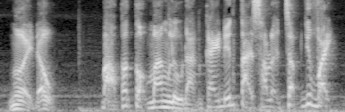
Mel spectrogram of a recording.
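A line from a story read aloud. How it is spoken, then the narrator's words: Shouting. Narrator (Vietnamese): Hàn Tu quát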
